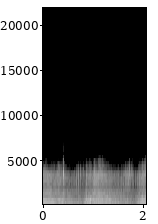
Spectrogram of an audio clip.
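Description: Motorcycle engine revving with the bike standing in neutral; its pitch falls back twice, near the start and near the end.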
